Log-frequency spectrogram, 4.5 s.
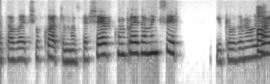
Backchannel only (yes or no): yes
